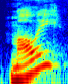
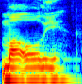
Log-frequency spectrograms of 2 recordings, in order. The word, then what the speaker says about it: Maoli: answer so favorite singer or band uh Molly Molly maoli oh maoli how do you spell it m a o l i to look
